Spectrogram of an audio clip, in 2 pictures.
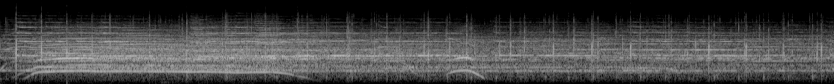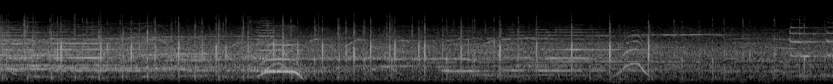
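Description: A large graduation ceremony crowd claps and cheers, loud dense applause with scattered whoops that gradually eases off over several seconds.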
